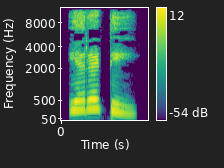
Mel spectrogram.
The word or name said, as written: ಏರಿಡು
